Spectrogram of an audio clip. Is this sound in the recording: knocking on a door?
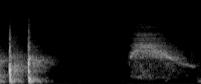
yes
